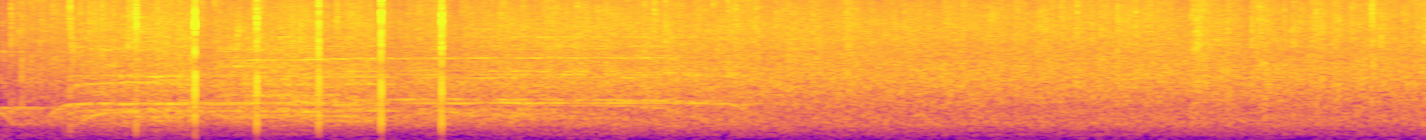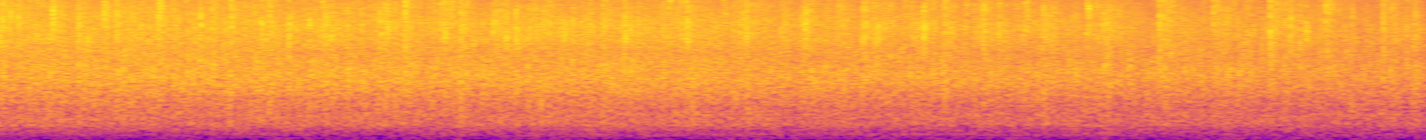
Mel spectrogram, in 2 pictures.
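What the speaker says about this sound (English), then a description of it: "So can we get one big round of applause with as much energy as you actually have?" A conference audience breaks into a big round of applause, a dense, steady wash of many hands clapping that carries on for over ten seconds, with a few sharp individual claps standing out near the start.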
